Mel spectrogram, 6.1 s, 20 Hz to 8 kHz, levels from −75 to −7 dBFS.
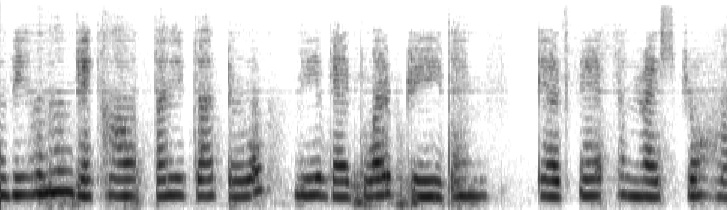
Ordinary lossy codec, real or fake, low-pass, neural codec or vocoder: none; fake; 7.2 kHz; codec, 44.1 kHz, 0.9 kbps, DAC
